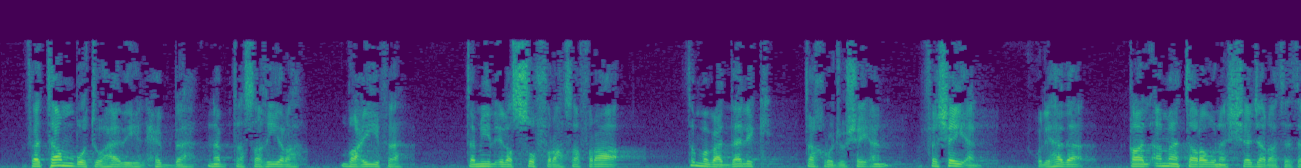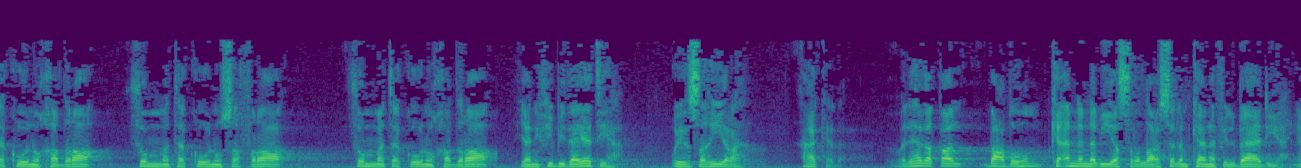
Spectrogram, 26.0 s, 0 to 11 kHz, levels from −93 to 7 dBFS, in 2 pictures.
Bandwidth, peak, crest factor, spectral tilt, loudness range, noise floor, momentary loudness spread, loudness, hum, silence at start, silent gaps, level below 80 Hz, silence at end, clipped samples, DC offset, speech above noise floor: 8.8 kHz; -2 dBFS; 20 dB; -5.5 dB/octave; 3 LU; -50 dBFS; 11 LU; -22 LUFS; none; 0.2 s; none; -52 dBFS; 0 s; under 0.1%; under 0.1%; 29 dB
